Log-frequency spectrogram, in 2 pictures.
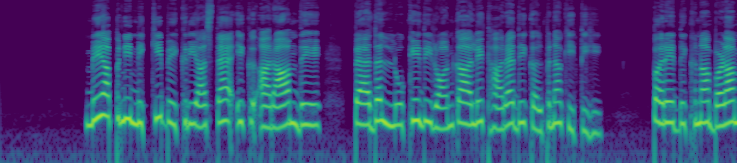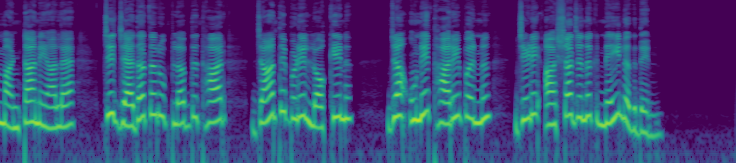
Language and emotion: Dogri, sad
